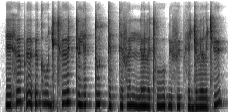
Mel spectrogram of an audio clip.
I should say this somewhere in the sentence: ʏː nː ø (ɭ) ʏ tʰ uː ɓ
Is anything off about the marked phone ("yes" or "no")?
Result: yes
